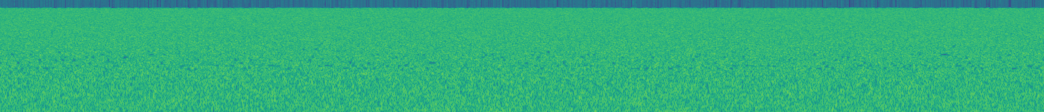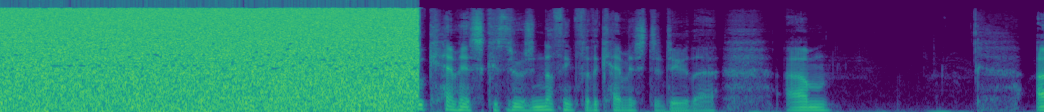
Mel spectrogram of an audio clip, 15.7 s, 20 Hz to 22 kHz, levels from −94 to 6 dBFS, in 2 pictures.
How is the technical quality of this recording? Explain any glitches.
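The technical quality is poor for the first two thirds of the recording. From 0.0 to 10.97 s the audio is ruined by samples built from the wrong bytes, and the speech returns only after that. The bytes of each sample were put together wrongly, through a one-byte offset, a swapped byte order or a wrong alignment. The rapidly changing low-order bits became the dominant part of every value, so the sound becomes loud broadband noise. On a spectrogram that stretch is energy smeared across the whole frequency range. On the waveform it is a dense block that bears no resemblance to the speech that follows.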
